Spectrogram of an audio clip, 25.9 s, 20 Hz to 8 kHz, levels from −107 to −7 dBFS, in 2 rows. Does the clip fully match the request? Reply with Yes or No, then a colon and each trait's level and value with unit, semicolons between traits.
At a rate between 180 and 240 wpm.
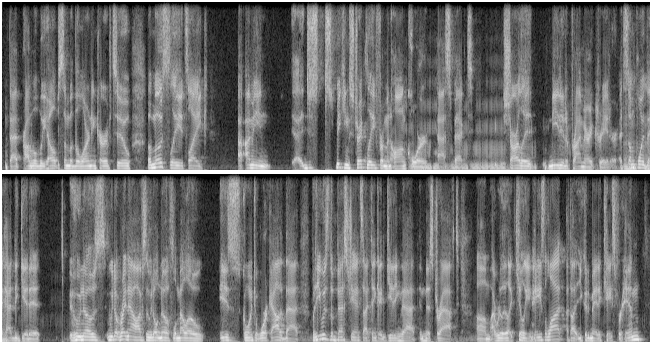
Yes: average, 200 wpm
